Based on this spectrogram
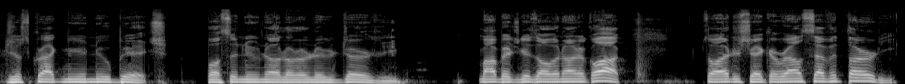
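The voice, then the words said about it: Imitates another person's rapping voice. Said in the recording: “a poor, not a very good impression, but I can hear what you're doing ... it's not terrible”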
